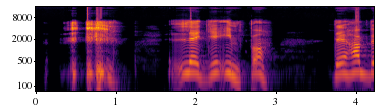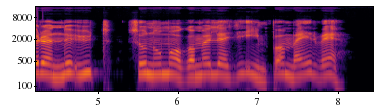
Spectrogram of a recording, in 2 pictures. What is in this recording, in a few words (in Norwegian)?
"læjje innpå", Numedalsmål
